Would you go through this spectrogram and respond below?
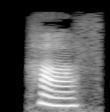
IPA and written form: hɑːf (half)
